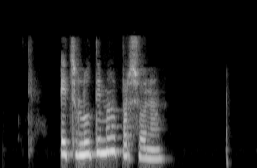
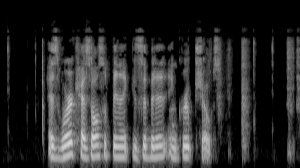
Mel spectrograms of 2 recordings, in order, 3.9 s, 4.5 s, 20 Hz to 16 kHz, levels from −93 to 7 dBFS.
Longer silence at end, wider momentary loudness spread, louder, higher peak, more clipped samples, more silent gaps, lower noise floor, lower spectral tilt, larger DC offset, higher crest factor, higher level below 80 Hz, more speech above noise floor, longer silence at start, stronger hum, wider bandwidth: first, 1.4 s vs 0 s; second, 9 LU vs 22 LU; first, -17 LUFS vs -20 LUFS; about the same, -2 dBFS vs -2 dBFS; neither; neither; first, under -90 dBFS vs -61 dBFS; first, -5.5 dB/octave vs -4 dB/octave; neither; about the same, 18 dB vs 20 dB; first, -62 dBFS vs -70 dBFS; first, over 74 dB vs 42 dB; first, 0.9 s vs 0.75 s; neither; second, 8 kHz vs 9.2 kHz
